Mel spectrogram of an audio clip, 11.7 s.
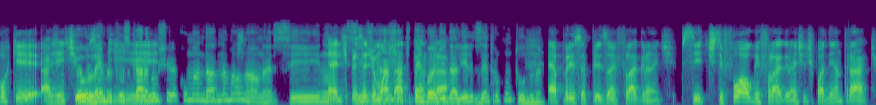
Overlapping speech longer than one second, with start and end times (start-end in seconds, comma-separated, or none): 1.0-2.2, 4.4-6.1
